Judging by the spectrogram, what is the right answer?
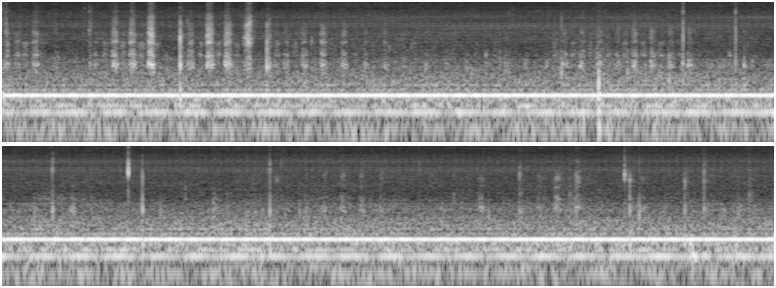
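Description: Newborn Maltese puppy suckling at its mother's teat, making small wet clicks and smacks, thickest in the first few seconds, over a steady low hum.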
